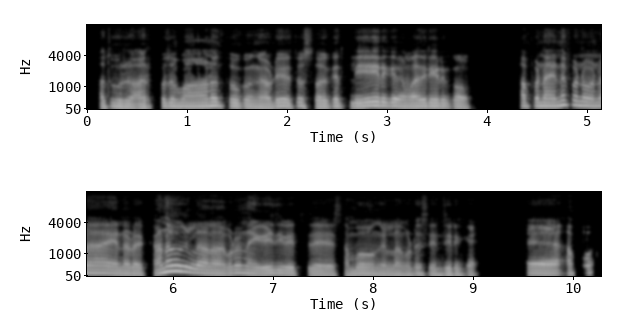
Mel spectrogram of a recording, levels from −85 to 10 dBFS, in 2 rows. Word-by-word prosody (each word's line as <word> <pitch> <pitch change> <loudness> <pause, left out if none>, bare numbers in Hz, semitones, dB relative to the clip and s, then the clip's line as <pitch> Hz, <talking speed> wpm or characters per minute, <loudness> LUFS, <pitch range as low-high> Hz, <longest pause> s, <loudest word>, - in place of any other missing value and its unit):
அது 140 - -4
ஒரு 140 - +1
அற்புதமான 155 +3 +1
தூக்கங்க, 145 -2 0
அப்டியே 155 +4 +2
ஏதோ 165 +3 -2
சொர்க்கத்துலயே 150 +3 +1
இருக்கற 160 -2 +3
மாதிரி 150 +1 +3
இருக்கும். 140 -2 -1 0.6
அப்ப 165 +1 -2
நான் 165 0 +4
என்ன 205 - +3
பண்ணுவேன்னா 165 -4 +1 0.2
என்னோட 140 -1 -1 0.2
கனவுகளல்லாம் 170 - +3
கூட 160 +3 -1
நான் 140 -3 0
எழுதி 150 +1 0
வச்ச 125 -1 -4 0.2
சம்பவங்கள்லாம் 125 -2 -3
கூட 135 - -5
செஞ்சிருக்கேன். 120 -1 -5 0.5
அ - - +1 0.4
அப்போ 145 - -11
145 Hz, 145 wpm, -22 LUFS, 135-160 Hz, 0.6 s, நான்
